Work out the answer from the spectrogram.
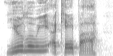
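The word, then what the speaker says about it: Uluilakepa: You just say every vowel. U-Lui-Akepa. Okay, so there's your pronunciation guide. U-Lui-Akepa.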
